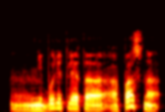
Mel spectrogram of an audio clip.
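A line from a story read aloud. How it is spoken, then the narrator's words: Timid question. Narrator (Russian): робко поинтересовался Чанг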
